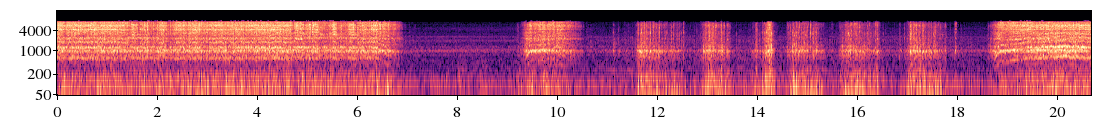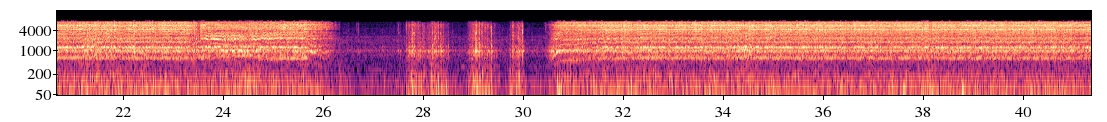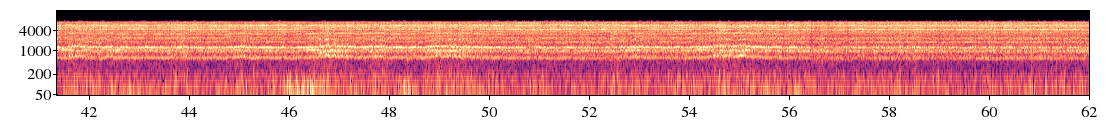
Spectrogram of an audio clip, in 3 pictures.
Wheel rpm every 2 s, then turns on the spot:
160, 160, 160, 40, 20, 20, 20, 30, 10, 100, 160, 160, 130, 10, 20, 100, 160, 170, 160, 160, 160, 160, 160, 160, 160, 160, 160, 160, 160, 160, 160.
10-18 26-30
